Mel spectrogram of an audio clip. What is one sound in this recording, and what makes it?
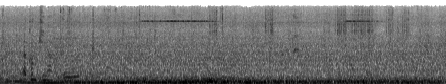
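A crowd murmurs along the street.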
